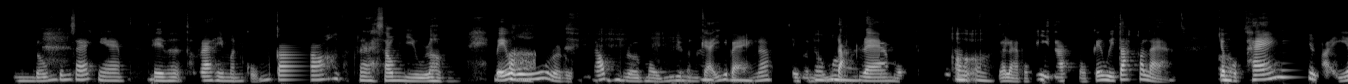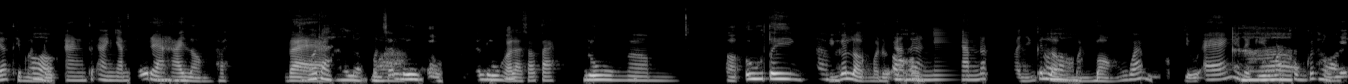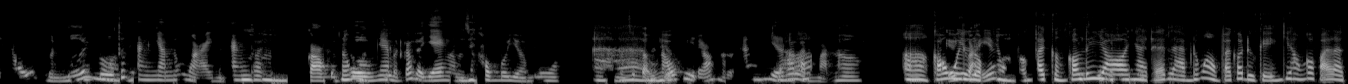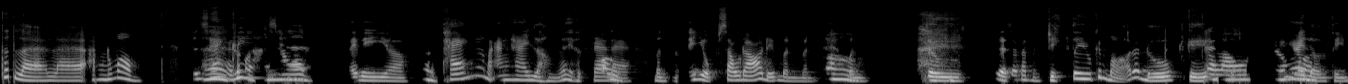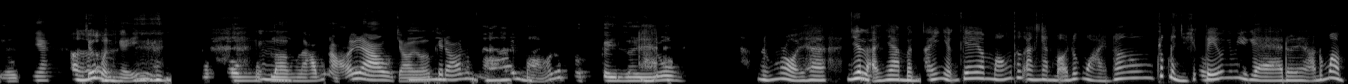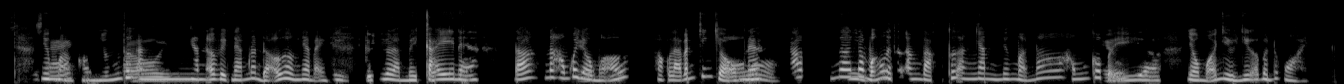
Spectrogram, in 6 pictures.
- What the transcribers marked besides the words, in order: static; distorted speech; other background noise; laughing while speaking: "nhiều lần"; laugh; mechanical hum; tsk; unintelligible speech; tapping; unintelligible speech; other noise; laugh; laugh
- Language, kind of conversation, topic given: Vietnamese, unstructured, Bạn nghĩ thức ăn nhanh ảnh hưởng đến sức khỏe như thế nào?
